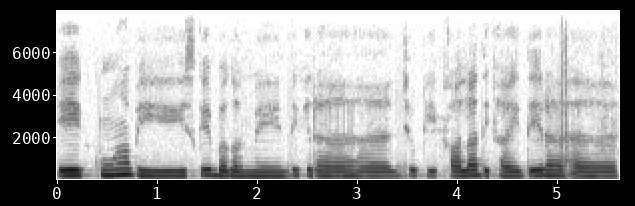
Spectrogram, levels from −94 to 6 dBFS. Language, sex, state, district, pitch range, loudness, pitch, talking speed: Hindi, male, Jharkhand, Palamu, 210-235 Hz, -18 LUFS, 220 Hz, 170 wpm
